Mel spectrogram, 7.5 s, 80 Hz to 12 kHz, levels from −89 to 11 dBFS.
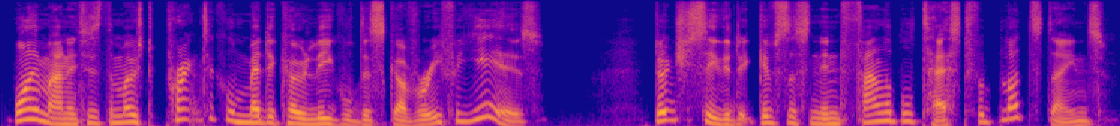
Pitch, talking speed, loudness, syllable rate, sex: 175 Hz, 200 wpm, -19 LUFS, 5.7 syllables/s, male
